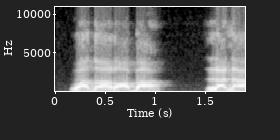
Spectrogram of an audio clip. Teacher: را کے اوپر زبر را پر پڑھا جائے گا، وضربا لنا، نون کے آگے الف ہے، ایک الف کی مقدار، اس کو لمبا کریں گے۔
